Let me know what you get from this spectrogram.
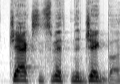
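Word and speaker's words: Jaxon Smith-Njigba: a hor a historic year and it is pronounced for the jackass on the NFL awards Jackson Smith Nigba.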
